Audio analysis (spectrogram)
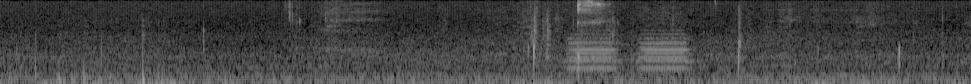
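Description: A car horn gives a short honk in the middle of steady, low traffic rumble, with no one talking.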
